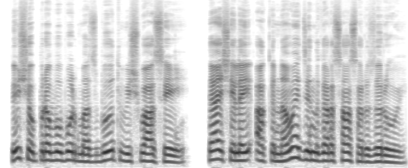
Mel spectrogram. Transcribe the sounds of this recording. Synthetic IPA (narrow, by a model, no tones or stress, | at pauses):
t̪ɪʃopɾɐbup̬ʊɽmɐzbuːt̪ʋɪʃwaːse | t̪ɛːʃelɐiʔɐknɐʋẽzɪ̃nd̪əɡaɾasãːsɐɾʊzɐɾɦoe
